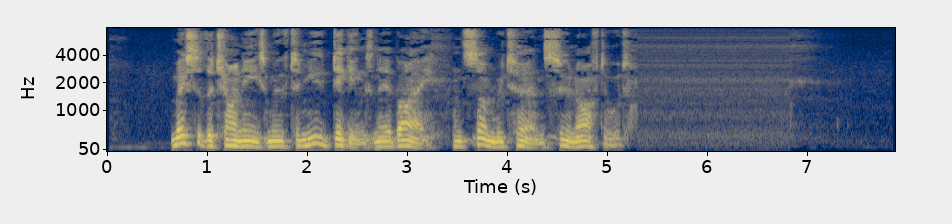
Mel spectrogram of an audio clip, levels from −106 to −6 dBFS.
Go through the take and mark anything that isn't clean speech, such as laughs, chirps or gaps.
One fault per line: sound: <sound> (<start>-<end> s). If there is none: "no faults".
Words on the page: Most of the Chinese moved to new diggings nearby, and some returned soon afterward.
no faults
